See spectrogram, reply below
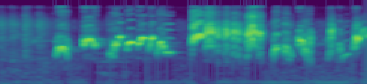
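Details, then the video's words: Red-whiskered bulbul in morning song, a quick run of bright, bubbly whistled phrases rising and falling, several notes each second with brief pauses between bursts. "chào mào hót sáng"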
